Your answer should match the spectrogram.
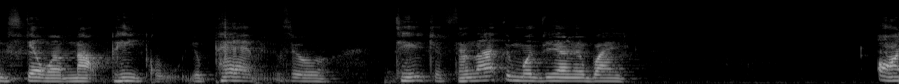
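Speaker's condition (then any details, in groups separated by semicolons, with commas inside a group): Cerebral palsy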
